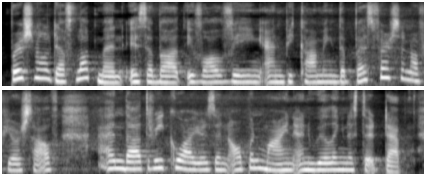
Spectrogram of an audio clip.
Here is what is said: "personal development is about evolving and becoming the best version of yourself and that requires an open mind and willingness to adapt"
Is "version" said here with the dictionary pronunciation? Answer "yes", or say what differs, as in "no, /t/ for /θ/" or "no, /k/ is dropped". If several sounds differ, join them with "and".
no, /p/ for /v/ and /s/ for /ʒ/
